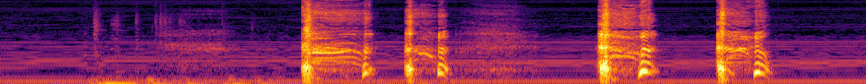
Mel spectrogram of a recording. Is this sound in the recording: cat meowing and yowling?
no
